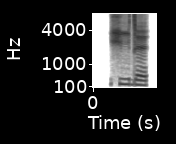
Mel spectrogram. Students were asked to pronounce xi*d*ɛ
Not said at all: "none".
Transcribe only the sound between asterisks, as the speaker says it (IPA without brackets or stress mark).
d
